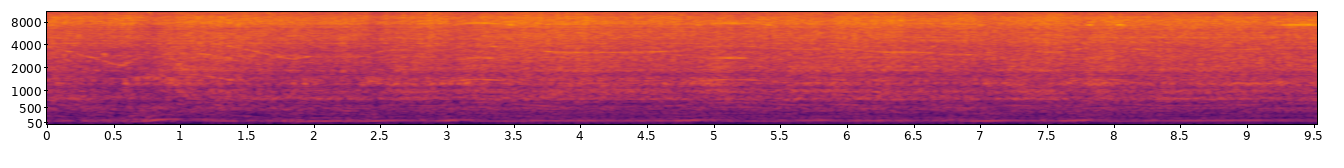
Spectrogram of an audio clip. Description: G8 engine knock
